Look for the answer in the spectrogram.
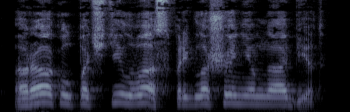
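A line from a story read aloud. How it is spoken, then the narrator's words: Booming voice of a big man. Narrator (Russian): прогудел громила в жестком скафандре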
